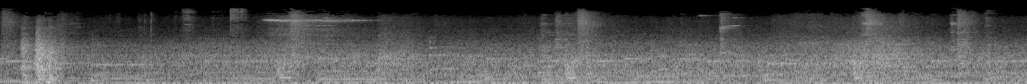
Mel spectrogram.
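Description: Steady mechanical running noise with faint background music under it, and a few light clicks.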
